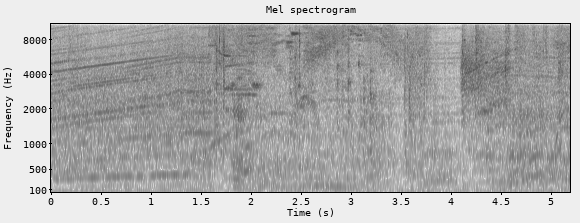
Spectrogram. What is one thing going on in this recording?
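A powerful engine roars and revs as a vehicle speeds along.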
